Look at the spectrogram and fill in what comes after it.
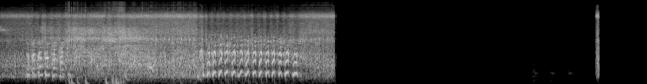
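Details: Cheetah (Acinonyx jubatus), cub chirp.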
